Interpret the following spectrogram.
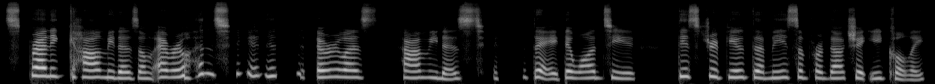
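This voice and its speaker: A woman hosting a casual reaction video, sarcastic and quick to laugh, swearing offhandedly as she picks apart a clip. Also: high-pitched, no room sound, studio quality.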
